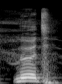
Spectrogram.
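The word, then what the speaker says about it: Moët: War das falsch ausgesprochen? Ich weiß es nicht. – Ja, nee, Moje. Wo wir wieder bei Sylt sind. – Möd. – Möd. – Möd. – Ich kaufe meine Flasche Möd.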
